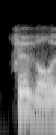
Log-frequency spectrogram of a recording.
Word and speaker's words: Sisel: there in the name sizzle is spelled s-i-s-e-l for a lot of people they spell it s-i-z-z-l-e and i'll tell you what it's all it's not correct so s-i-s-e-l but the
